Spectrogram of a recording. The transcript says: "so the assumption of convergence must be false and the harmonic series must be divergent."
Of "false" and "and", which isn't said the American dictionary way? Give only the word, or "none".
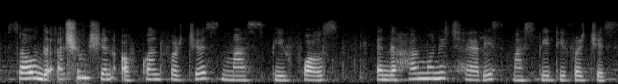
none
